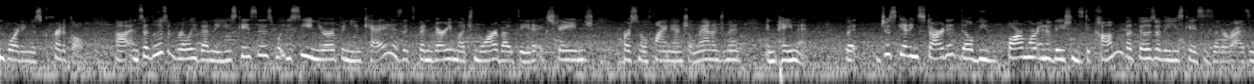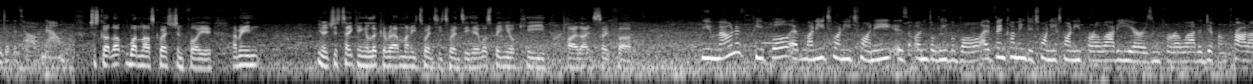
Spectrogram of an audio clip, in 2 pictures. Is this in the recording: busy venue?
yes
